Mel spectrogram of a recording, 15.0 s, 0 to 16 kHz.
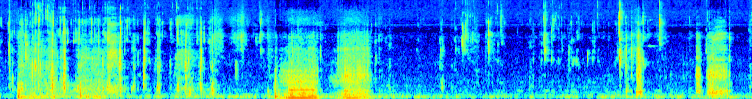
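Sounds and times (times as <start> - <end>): person chewing: 0.0 - 6.4.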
